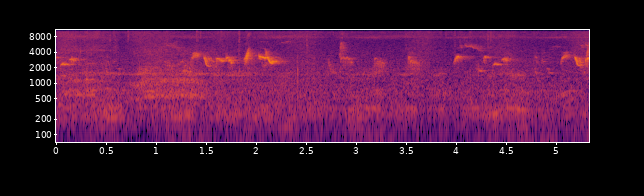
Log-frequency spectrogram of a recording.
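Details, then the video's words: Red-whiskered bulbul singing as a trap decoy to draw in wild bulbuls, 28 September 2017, Vietnam; scattered clear whistled notes and short warbled phrases spread across the clip, with a constant high insect whine behind. "Bẫy chào mào Chơi tít mù mau mỏ"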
